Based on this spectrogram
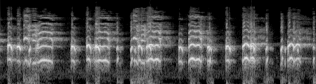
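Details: Common moorhen calls used as a hunting lure: loud harsh squawking notes with strong harmonics, uttered in quick uneven bursts separated by short gaps, with no other sounds.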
